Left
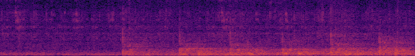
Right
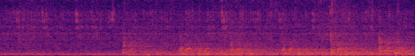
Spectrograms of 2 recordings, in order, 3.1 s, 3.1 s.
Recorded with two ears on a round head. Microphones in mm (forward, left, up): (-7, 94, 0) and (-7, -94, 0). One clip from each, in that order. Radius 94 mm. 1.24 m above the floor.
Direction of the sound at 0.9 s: 40° left (ahead or behind).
